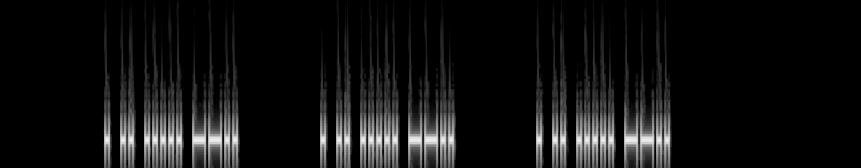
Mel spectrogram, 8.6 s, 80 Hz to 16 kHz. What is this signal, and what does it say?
Morse code, heard as a keyed tone, about 30 wpm, 700 Hz. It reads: EI5Z EI5Z EI5Z
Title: DXCC-100 Call Signs - 4 Characters - Repeated 3x - 30wpm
